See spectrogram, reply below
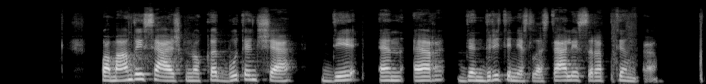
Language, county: Lithuanian, Tauragė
